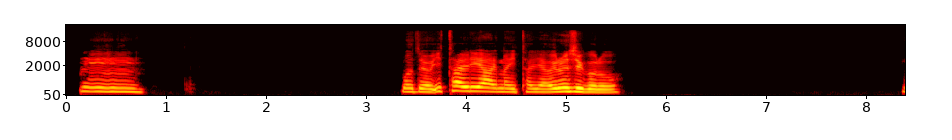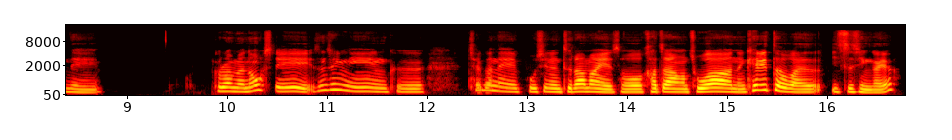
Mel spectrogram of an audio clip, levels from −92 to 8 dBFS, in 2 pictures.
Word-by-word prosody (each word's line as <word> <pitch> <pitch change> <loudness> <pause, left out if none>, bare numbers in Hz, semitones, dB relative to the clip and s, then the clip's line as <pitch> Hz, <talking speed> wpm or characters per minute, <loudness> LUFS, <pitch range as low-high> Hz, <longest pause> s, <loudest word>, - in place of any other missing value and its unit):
음음음. 215 -4 -3 2.6
맞아요. 200 -3 -2
이탈리아이면 225 -2 +1
이탈리아 185 0 -4
이런 210 +3 +5
식으로. 180 -4 +2 2.8
네. 175 -4 -8 1.1
그러면은 230 -1 0
혹시 225 -8 -1
선생님 240 -7 -4
그 190 -1 -7 0.4
최근에 220 -6 -5
보시는 200 -1 -3
드라마에서 185 -3 +1
가장 195 -2 +2
좋아하는 205 -1 +6
캐릭터가 220 - +2
있으신가요? 190 - -2
205 Hz, 205 characters per minute, -23 LUFS, 185-225 Hz, 2.8 s, 좋아하는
